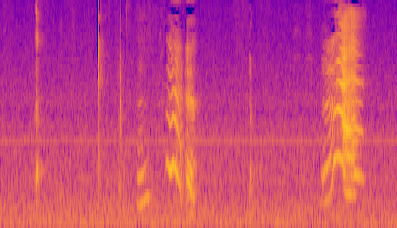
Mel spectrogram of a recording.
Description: We get the hiccups - a lot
